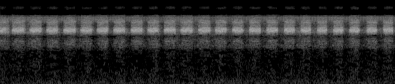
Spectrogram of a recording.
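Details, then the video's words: Provençal cicadas in summer, southern France: loud, sharply pulsed high buzzing, about three evenly spaced throbs per second, unbroken throughout and without background noise. "Canto Cigarra"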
